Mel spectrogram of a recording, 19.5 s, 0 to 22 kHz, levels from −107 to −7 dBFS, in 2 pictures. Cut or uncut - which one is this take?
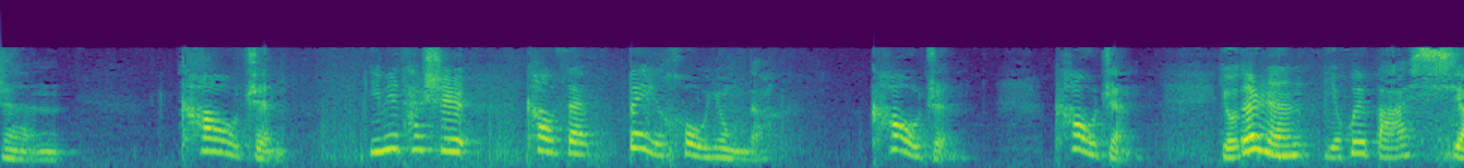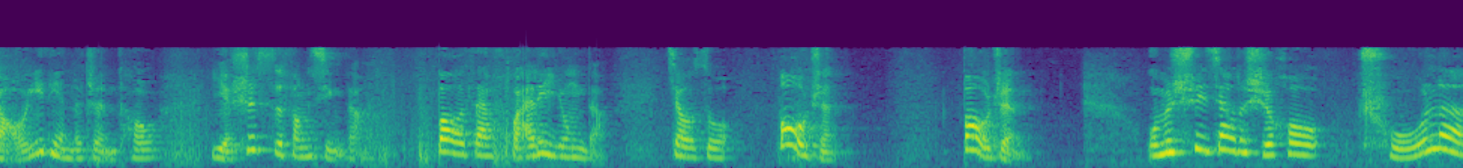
uncut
